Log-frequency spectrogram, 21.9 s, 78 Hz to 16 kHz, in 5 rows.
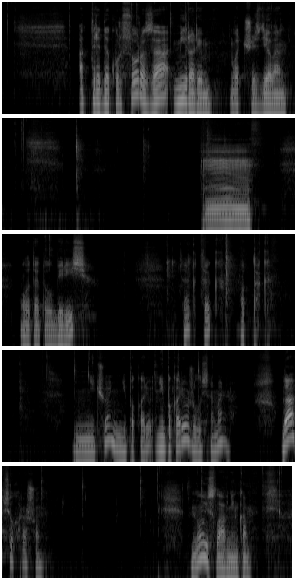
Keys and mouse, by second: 1.2 ., 2.4 middle click, 4.0 shift+d, 5.4 ctrl+m, 11.1 ctrl+m, 13.3 Tab, 14.1-15.4 middle drag, 15.6 Tab, 16.0 middle click, 16.1 click, 16.2-18.1 middle drag, 18.6 click, 20.2 shift+click.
